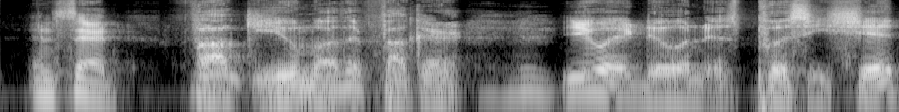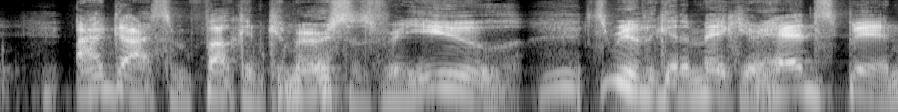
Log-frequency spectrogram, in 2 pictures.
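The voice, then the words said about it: Menacing Krampus character voice. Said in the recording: “That is a spot on Krampus impersonation.”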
